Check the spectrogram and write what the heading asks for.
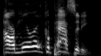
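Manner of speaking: loud, rising pulpit delivery; full force preaching. Acted. Pastor driving home God's love, loud and rising. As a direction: preach it to the back row.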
